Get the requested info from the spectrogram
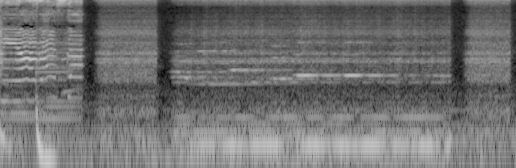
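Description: Car FM radio playing music: a sung song for about the first second, then short dropouts as the radio is tuned between stations. Between the dropouts, other music with long held notes over a steady bass comes through.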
